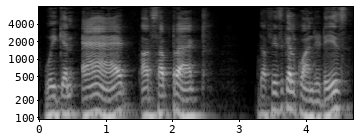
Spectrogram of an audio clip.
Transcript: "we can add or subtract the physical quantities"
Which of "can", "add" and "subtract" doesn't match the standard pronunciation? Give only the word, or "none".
none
